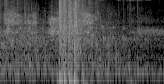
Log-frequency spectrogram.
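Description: Gunfire in the video game Metro Last Light Redux, a short loud burst of shots rising over background game noise and then fading.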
